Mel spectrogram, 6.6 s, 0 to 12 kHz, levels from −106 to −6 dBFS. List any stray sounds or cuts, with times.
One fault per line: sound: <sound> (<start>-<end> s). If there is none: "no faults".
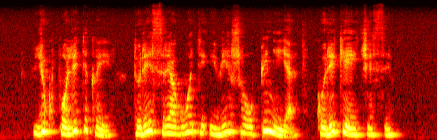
no faults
